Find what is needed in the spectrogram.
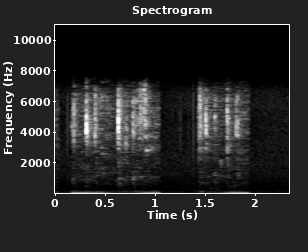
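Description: Typing on a computer keyboard: two quick runs of keystrokes, the first lasting nearly a second and the second about half a second.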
